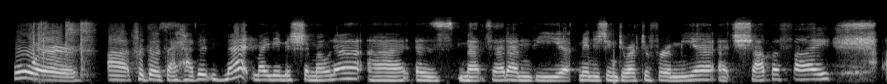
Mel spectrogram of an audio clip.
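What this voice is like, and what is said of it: Canadian accent. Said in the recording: “hopefully you can all tell by my accent, I'm not actually British ... born and raised originally in Canada, grew up in Toronto”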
